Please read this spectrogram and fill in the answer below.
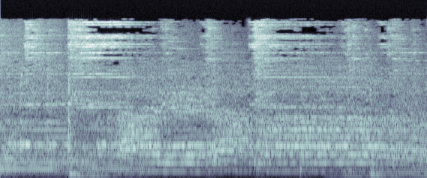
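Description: Kirtan: devotional chanting in long held notes over sustained accompaniment, with a few sharp percussion strikes.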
